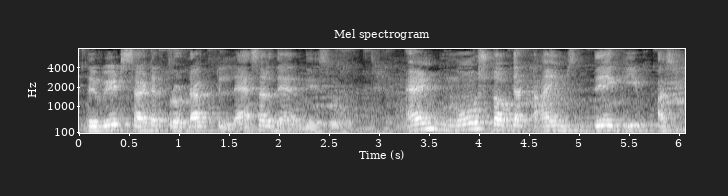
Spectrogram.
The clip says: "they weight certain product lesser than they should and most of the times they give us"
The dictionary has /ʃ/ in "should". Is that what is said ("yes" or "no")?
no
